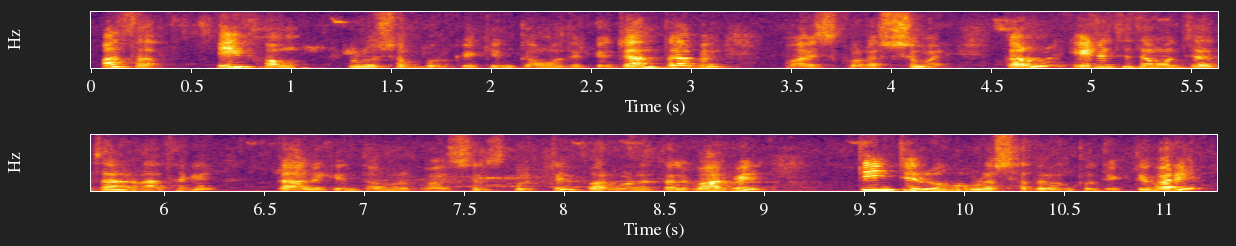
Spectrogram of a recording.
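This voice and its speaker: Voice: medium pitch, big pitch swings, brisk, darkish tone, a little hiss or hum. A teacher explaining a lesson to students, posing questions and then answering them, with English terms mixed in. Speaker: English grammar teacher for an online channel.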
